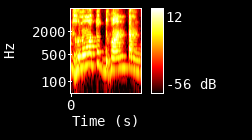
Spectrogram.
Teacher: the Dha Mahaprana should be heard better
